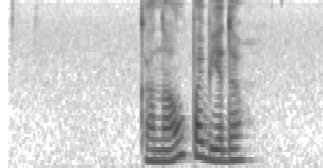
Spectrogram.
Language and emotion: Russian, neutral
